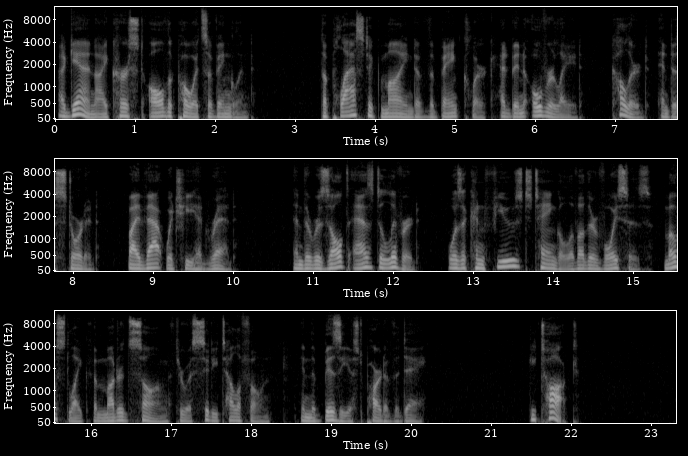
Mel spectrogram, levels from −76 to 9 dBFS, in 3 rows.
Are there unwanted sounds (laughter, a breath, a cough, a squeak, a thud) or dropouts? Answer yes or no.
no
